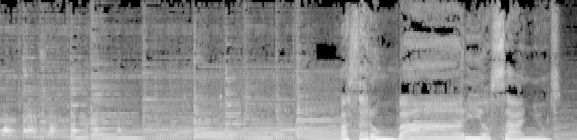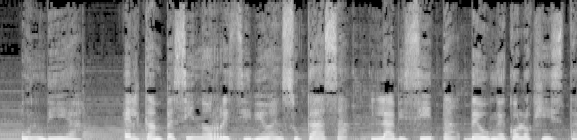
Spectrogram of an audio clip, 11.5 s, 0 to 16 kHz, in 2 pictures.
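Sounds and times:
chickens clucking in a henhouse: 0.0s - 2.0s
speech: 3.4s - 11.5s.

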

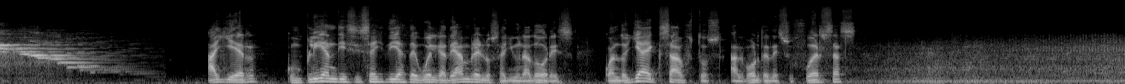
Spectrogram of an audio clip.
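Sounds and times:
speech: 2.1s - 8.7s
heavy engines of trucks, tractors and excavators rumbling: 8.5s - 11.2s.

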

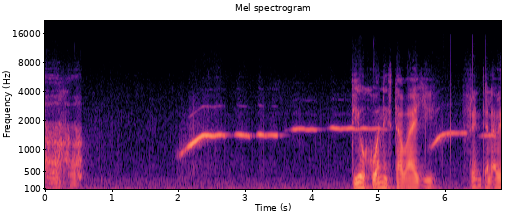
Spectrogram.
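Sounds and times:
person whistling a tune softly: 2.0s - 4.9s, 5.8s - 6.8s
speech: 4.6s - 6.8s.

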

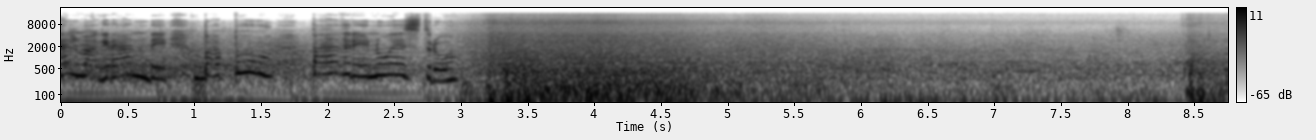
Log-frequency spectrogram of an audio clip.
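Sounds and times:
speech: 0.1s - 3.8s
sea waves washing ashore: 3.0s - 8.7s.

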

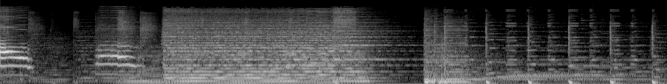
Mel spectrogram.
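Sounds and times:
cat meowing: 0.0s - 0.4s, 1.0s - 1.6s
busy musical passage: 1.0s - 6.6s.

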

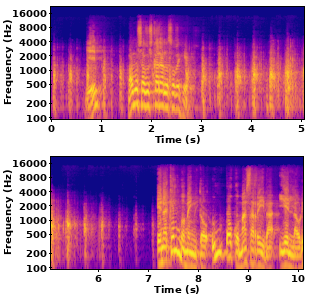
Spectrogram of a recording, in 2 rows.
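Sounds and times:
horse hooves clip-clopping out of a river: 0.0s - 7.8s
speech: 0.7s - 3.0s, 7.3s - 10.1s.

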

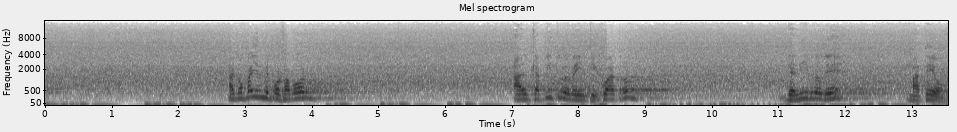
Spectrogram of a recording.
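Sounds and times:
running water rushing: 0.0s - 13.5s
speech: 2.8s - 4.3s, 7.0s - 9.2s, 11.0s - 12.1s, 12.9s - 13.5s.

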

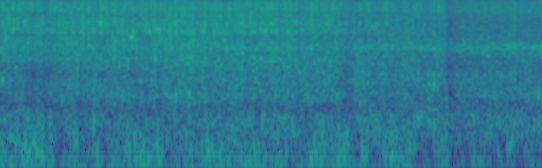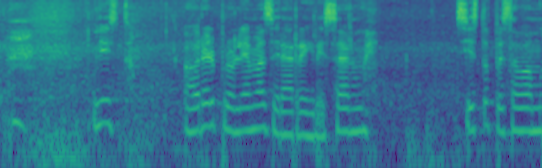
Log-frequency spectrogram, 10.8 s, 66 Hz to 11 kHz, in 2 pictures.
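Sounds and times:
water pouring into a clay jug at a well: 0.0s - 5.5s
speech: 5.6s - 5.8s, 6.4s - 9.3s, 10.0s - 10.8s.

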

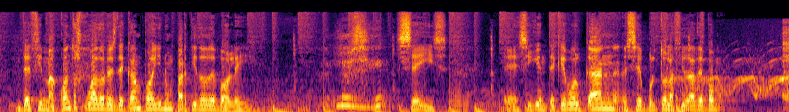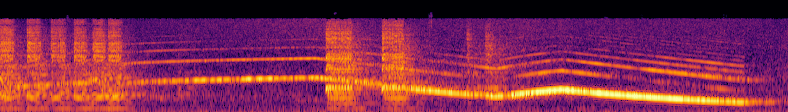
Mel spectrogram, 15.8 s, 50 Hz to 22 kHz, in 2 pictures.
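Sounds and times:
speech: 0.1s - 2.7s, 3.4s - 8.0s
loud electronic siren signaling end of a timed round: 6.8s - 15.7s.

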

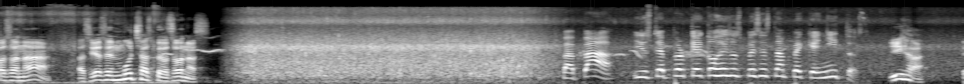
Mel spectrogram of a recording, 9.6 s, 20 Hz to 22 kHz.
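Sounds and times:
speech: 0.0s - 2.5s, 5.6s - 9.6s
flowing stream water rushing: 2.3s - 9.6s.

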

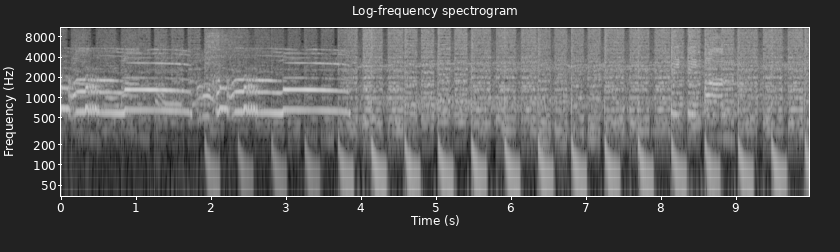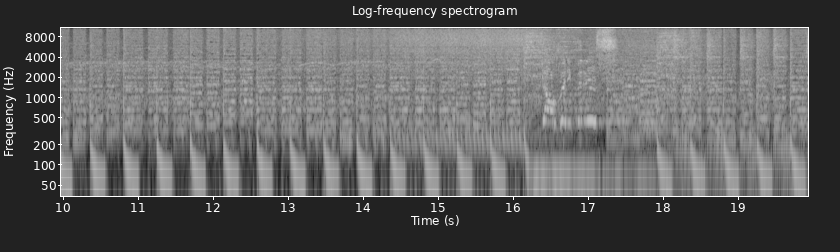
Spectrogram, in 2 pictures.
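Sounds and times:
rooster crowing: 0.0s - 6.3s
steady thumping electronic beat with music: 0.7s - 19.9s.

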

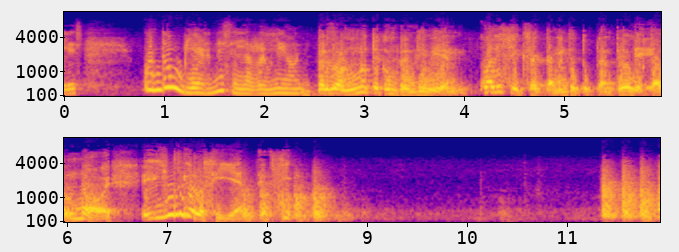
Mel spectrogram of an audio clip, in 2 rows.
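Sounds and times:
speech: 0.0s - 8.6s
knocking on a door: 7.4s - 8.9s, 11.3s - 11.9s.

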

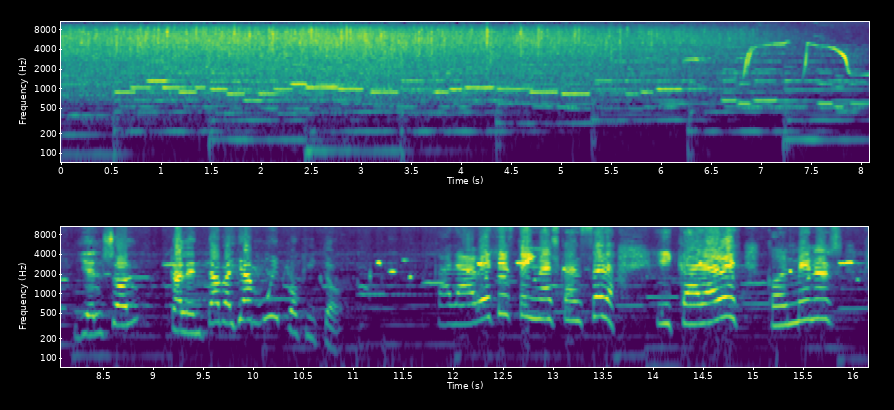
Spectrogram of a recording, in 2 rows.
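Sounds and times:
steady dense rain pouring down: 0.0s - 8.3s, 12.0s - 15.4s
soft melodic tune: 0.0s - 16.1s
speech: 8.3s - 11.0s, 12.0s - 16.0s.

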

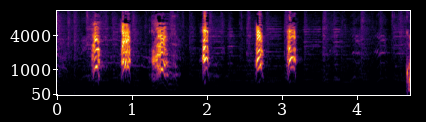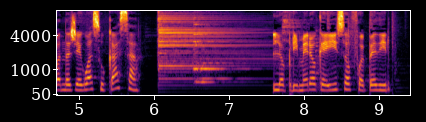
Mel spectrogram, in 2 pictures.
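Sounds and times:
puppy yapping: 0.4s - 3.2s
speech: 4.7s - 5.9s, 7.6s - 9.3s.

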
